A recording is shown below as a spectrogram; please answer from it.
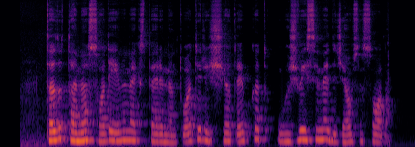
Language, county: Lithuanian, Kaunas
